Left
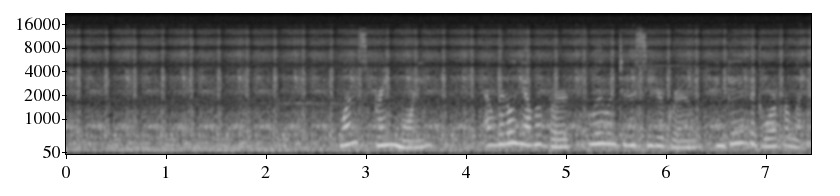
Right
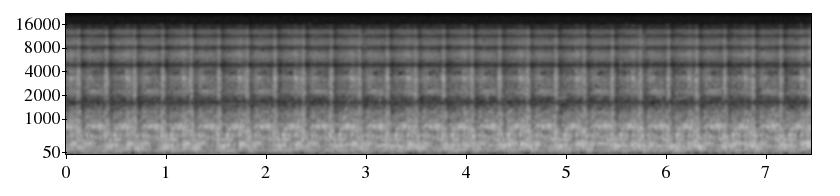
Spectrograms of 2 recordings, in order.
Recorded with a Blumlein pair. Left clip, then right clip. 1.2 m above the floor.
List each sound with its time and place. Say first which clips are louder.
0.0 s a machine running: right 8 dB; 25° right
2.7 s a woman speaking: left 1 dB; 30° left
